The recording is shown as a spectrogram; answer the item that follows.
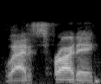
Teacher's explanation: Glad it's Friday, and we've basically dropped the T in it's. Glad it's Friday. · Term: reduced form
